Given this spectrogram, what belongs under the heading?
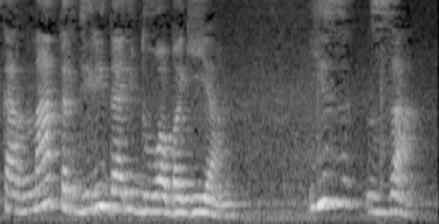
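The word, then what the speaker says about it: из-за: terdiri dari dua bagian Iz Za Izza bacanya Izza huruf Za panjang Izza Izza Izza artinya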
